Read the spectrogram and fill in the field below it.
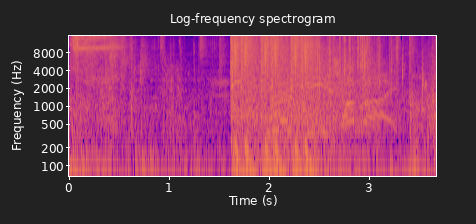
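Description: Rapid bursts of S12 gunfire in Call of Duty: Advanced Warfare, a tight cluster of sharp shots after a quieter opening, layered over game ambience.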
